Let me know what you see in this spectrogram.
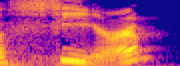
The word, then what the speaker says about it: fear: Number one, слово fear. Fear – это страх, произносится как ear, как ухо. Все всегда путаются с произношением этого слова, но мы с вами запомним. Боимся ушей и произносим правильно fear.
